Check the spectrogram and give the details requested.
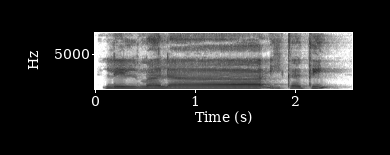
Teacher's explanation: لام پر دیکھیں کھڑی زبر بھی ہے اور مد بھی ہے تو 4 حرکات پڑھیں گے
